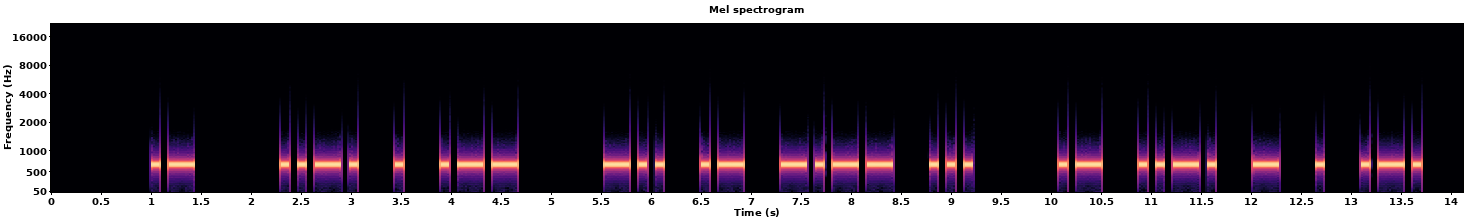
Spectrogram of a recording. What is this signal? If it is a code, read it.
Morse code, heard as a keyed tone, about 14 wpm, spaced as for 12 wpm, 680 Hz. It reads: A FEW DAYS AFTER
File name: Morsekurs / Witze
